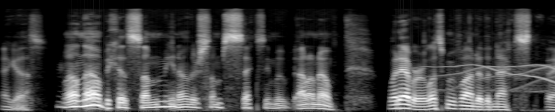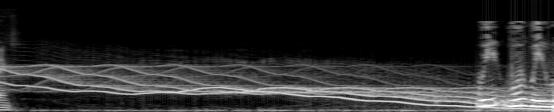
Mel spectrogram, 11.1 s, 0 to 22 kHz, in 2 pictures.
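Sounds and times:
speech: 0.0s - 5.8s, 10.3s - 11.0s
voice imitating an emergency vehicle two-tone siren: 4.3s - 11.0s.

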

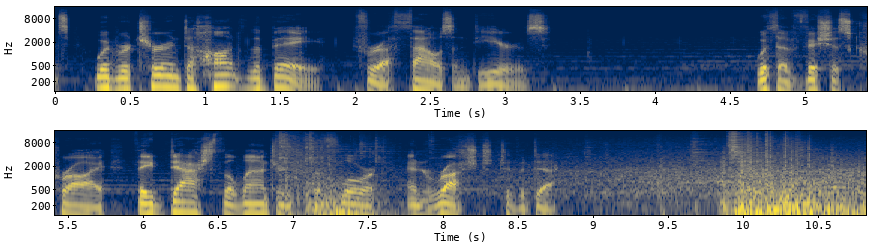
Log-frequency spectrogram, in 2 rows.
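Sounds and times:
speech: 0.0s - 3.4s, 4.7s - 10.4s
cannon shots booming from a battle aboard a ship: 9.8s - 10.8s
gunfire from a battle aboard a ship: 9.8s - 10.8s.

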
